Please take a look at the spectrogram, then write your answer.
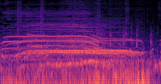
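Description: A crowd at a political rally at Chonnam National University in Gwangju cheers and shouts together, a sustained burst of voices that swells and then fades out, with speech babble mixed in.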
